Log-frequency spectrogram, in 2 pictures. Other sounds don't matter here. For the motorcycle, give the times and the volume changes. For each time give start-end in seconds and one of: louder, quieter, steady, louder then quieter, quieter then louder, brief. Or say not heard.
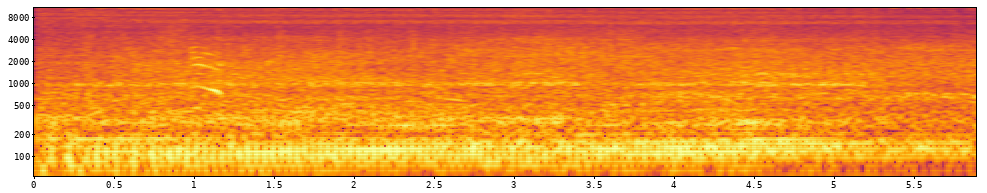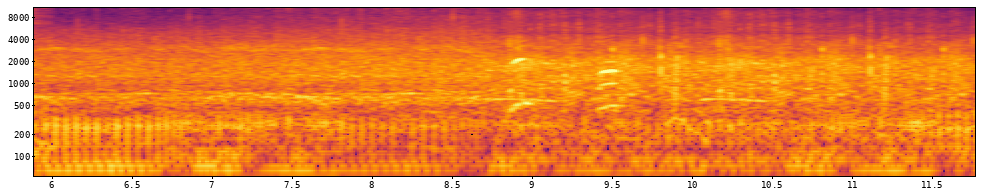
0.0-11.7 quieter.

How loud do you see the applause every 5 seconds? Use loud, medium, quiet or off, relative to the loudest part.
medium, loud, loud.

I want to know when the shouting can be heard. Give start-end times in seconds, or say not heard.
0.8-1.2, 8.8-10.1.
